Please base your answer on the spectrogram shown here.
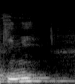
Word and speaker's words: koiné: hebreo, arameo o griego quiní. Se escribe koiné, pero se pronuncia quiní, y significa común, y ese es el que hablaba el vulgo, no el griego clásico.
